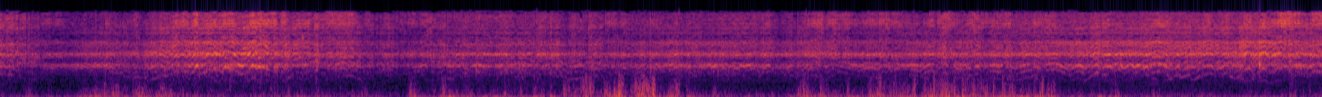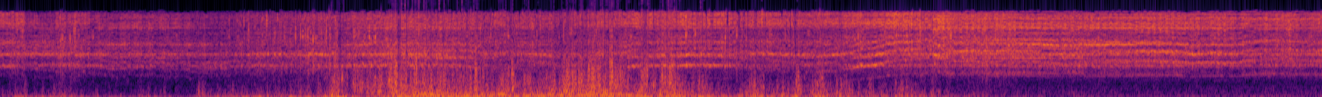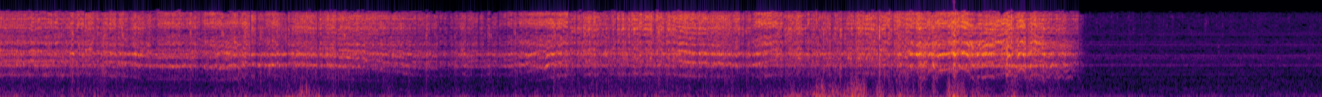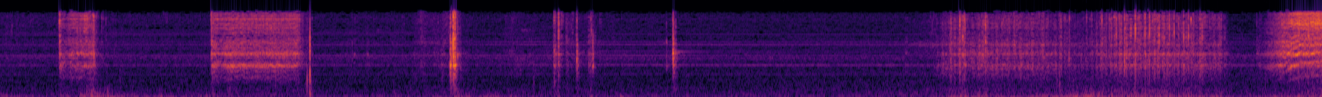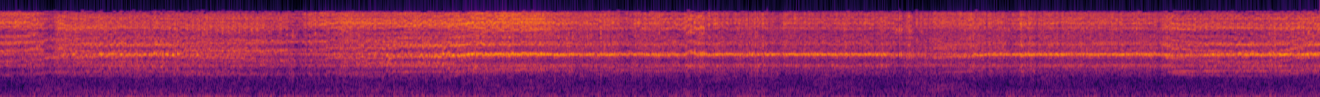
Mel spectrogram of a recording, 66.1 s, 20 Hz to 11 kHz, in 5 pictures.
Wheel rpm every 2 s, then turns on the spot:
60, 80, 70, 60, 60, 70, 90, 80, 110, 120, 130, 180, 170, 170, 150, 100, 170, 190, 160, 0, 20, 30, 0, 0, 10, 30, 120, 190, 190, 230, 230, 230, 210.
40-44 48-52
